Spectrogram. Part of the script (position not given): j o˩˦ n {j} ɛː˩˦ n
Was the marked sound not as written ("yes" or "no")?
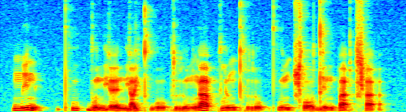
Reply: no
